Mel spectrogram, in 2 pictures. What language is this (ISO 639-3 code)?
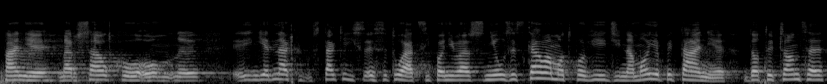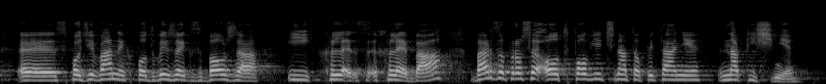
pol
